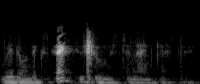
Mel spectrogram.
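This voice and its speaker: An actor playing a calm, mysterious cliff-dweller guide in a 1940s radio horror drama, speaking in a formal, measured and polite way. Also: male voice, a bass voice, husky, heavily acted. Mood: patient, mysterious. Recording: very noisy, muffled, clicky vintage radio recording.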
